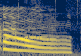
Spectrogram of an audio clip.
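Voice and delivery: a high whooping cowboy yell; gleeful yeehaw. Real, not acted. Cheering by the fire with family, a high yeehaw whoop. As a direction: whoop it out to the campsite, thrilled.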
